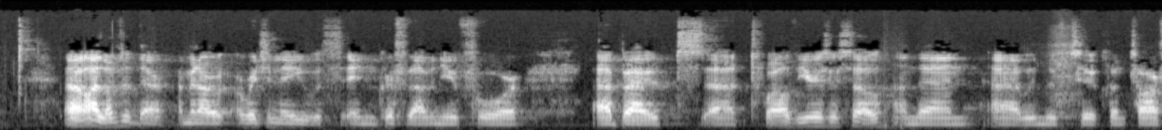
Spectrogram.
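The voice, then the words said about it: Irish Dublin accent. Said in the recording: “an Irish accent ... Is it a Dublin accent? ... It is a Dublin accent.”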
